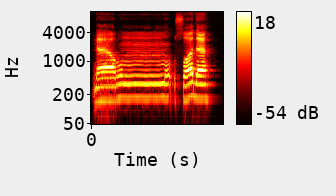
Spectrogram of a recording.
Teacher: وقوله عز وجل: نار مؤصدة، تنوين أتى بعده حرف الميم، والميم من حروف الإدغام بغنة، يغن بمقدار حركتين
